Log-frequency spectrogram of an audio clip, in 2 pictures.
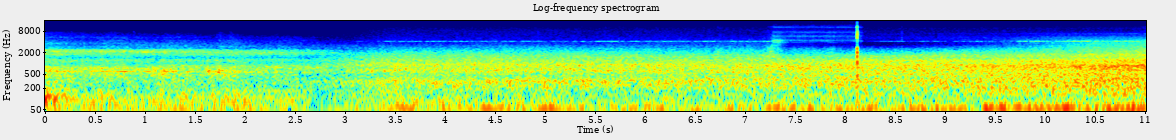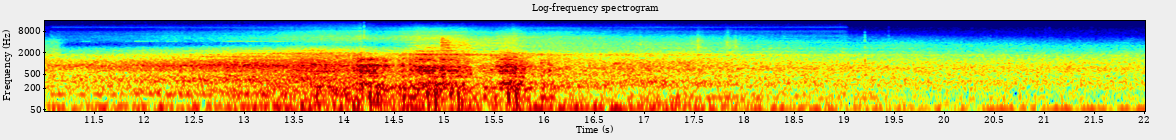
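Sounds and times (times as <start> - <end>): train wheels on rails: 0.0 - 22.0.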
